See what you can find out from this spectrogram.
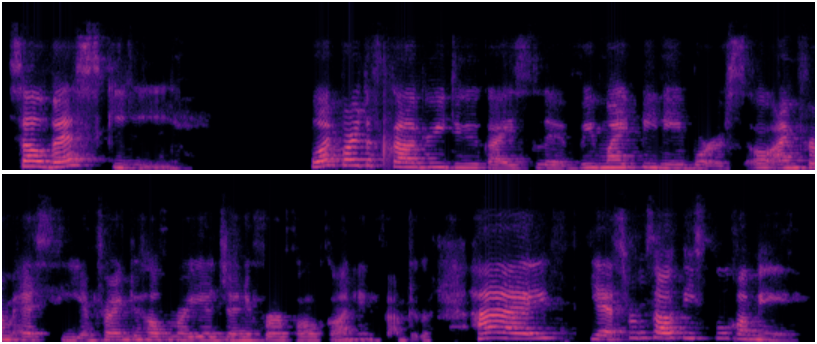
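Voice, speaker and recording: A woman's voice: on the high side, animated, normal speed, bright, forceful tone, reverberant, a little hiss or hum, poor audio. A woman in her thirties with a Filipino accent, hosting a casual live question and answer stream and reading viewers' comments aloud. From Philippines. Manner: friendly, reads viewer comments aloud, explains at length. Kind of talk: casual live Q&A, switching between English and Tagalog.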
